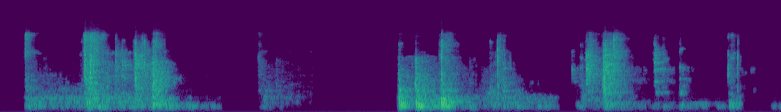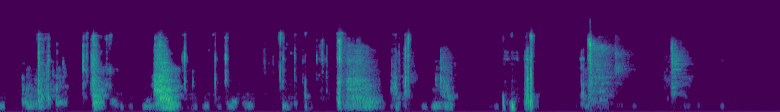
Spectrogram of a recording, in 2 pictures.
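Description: A run of irregular knocks, clicks and rustles, several longer scuffs early on, then many short, uneven taps.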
